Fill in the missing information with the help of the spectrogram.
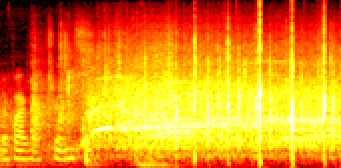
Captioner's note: applause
